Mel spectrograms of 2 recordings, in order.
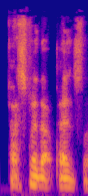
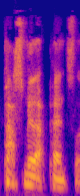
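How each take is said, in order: First: It is said with less energy. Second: It is said with the most energy.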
